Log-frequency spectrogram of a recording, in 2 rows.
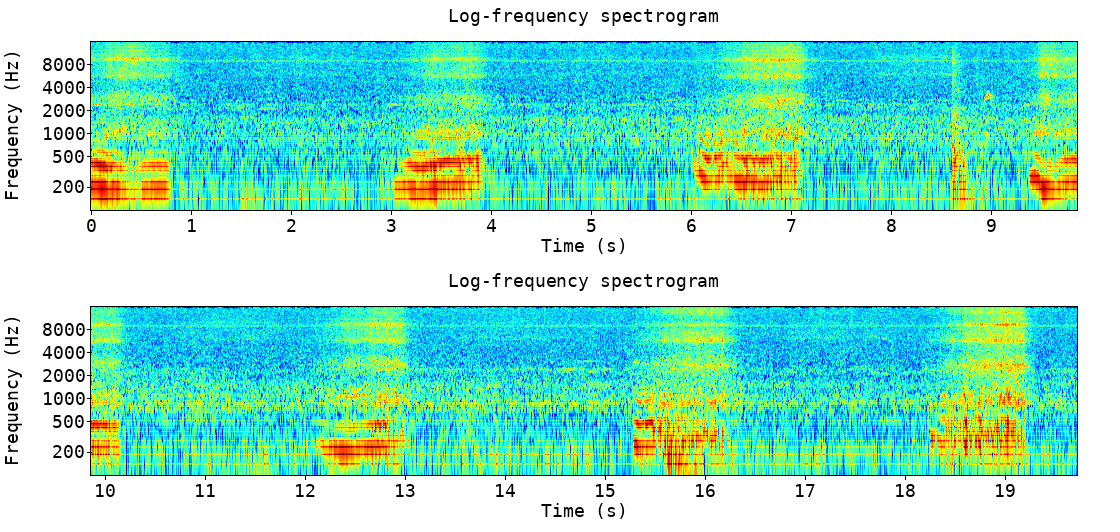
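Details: Sleeping cat snoring: soft, regular snores at about 19 breaths a minute in a quiet room.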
